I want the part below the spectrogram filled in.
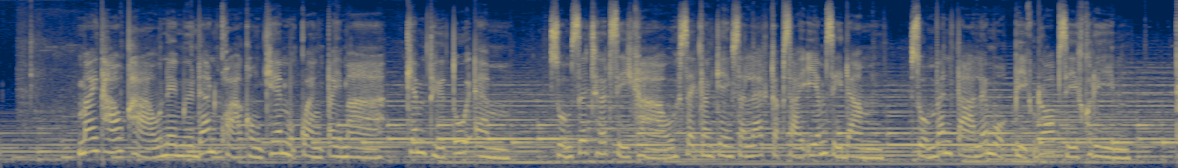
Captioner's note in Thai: เสียงไม้เท้า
